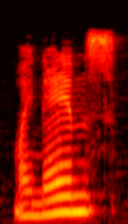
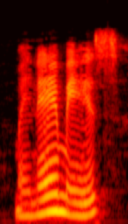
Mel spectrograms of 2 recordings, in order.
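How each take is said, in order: First: The words 'name is' are contracted to 'name's'. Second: The words 'name is' are said in full.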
